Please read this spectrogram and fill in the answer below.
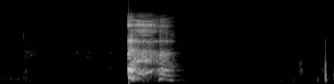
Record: {"cough_length": "3.3 s", "cough_amplitude": 26027, "cough_signal_mean_std_ratio": 0.25, "survey_phase": "beta (2021-08-13 to 2022-03-07)", "age": "45-64", "gender": "Female", "wearing_mask": "No", "symptom_none": true, "smoker_status": "Never smoked", "respiratory_condition_asthma": false, "respiratory_condition_other": false, "recruitment_source": "REACT", "submission_delay": "1 day", "covid_test_method": "RT-qPCR"}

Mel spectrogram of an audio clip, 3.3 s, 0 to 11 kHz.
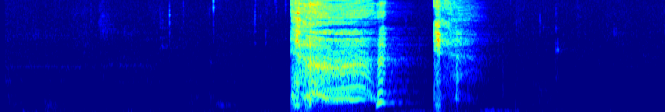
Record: {"cough_length": "3.3 s", "cough_amplitude": 7496, "cough_signal_mean_std_ratio": 0.33, "survey_phase": "beta (2021-08-13 to 2022-03-07)", "age": "45-64", "gender": "Female", "wearing_mask": "No", "symptom_cough_any": true, "symptom_runny_or_blocked_nose": true, "symptom_shortness_of_breath": true, "symptom_abdominal_pain": true, "symptom_fatigue": true, "symptom_fever_high_temperature": true, "symptom_headache": true, "symptom_change_to_sense_of_smell_or_taste": true, "symptom_other": true, "symptom_onset": "4 days", "smoker_status": "Never smoked", "respiratory_condition_asthma": false, "respiratory_condition_other": false, "recruitment_source": "Test and Trace", "submission_delay": "2 days", "covid_test_result": "Positive", "covid_test_method": "RT-qPCR", "covid_ct_value": 20.6, "covid_ct_gene": "ORF1ab gene"}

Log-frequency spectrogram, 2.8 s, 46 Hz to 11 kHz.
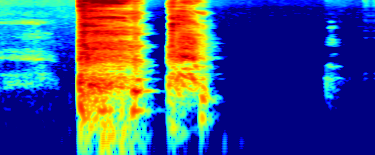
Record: {"cough_length": "2.8 s", "cough_amplitude": 32767, "cough_signal_mean_std_ratio": 0.4, "survey_phase": "alpha (2021-03-01 to 2021-08-12)", "age": "45-64", "gender": "Male", "wearing_mask": "No", "symptom_cough_any": true, "symptom_fatigue": true, "symptom_fever_high_temperature": true, "symptom_change_to_sense_of_smell_or_taste": true, "symptom_loss_of_taste": true, "symptom_onset": "9 days", "smoker_status": "Never smoked", "respiratory_condition_asthma": false, "respiratory_condition_other": false, "recruitment_source": "Test and Trace", "submission_delay": "1 day", "covid_test_result": "Positive", "covid_test_method": "RT-qPCR"}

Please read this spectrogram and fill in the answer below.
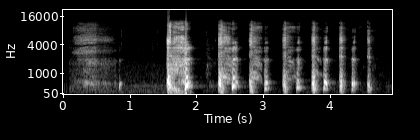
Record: {"cough_length": "4.9 s", "cough_amplitude": 32768, "cough_signal_mean_std_ratio": 0.31, "survey_phase": "beta (2021-08-13 to 2022-03-07)", "age": "18-44", "gender": "Female", "wearing_mask": "No", "symptom_none": true, "smoker_status": "Never smoked", "respiratory_condition_asthma": false, "respiratory_condition_other": false, "recruitment_source": "REACT", "submission_delay": "1 day", "covid_test_result": "Negative", "covid_test_method": "RT-qPCR", "influenza_a_test_result": "Negative", "influenza_b_test_result": "Negative"}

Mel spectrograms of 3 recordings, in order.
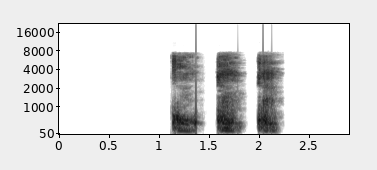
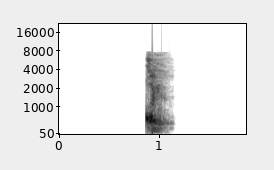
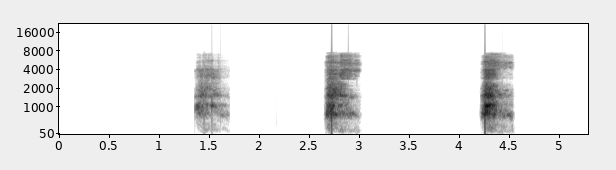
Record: {"three_cough_length": "2.9 s", "three_cough_amplitude": 30339, "three_cough_signal_mean_std_ratio": 0.37, "cough_length": "1.9 s", "cough_amplitude": 26683, "cough_signal_mean_std_ratio": 0.2, "exhalation_length": "5.3 s", "exhalation_amplitude": 24779, "exhalation_signal_mean_std_ratio": 0.19, "survey_phase": "beta (2021-08-13 to 2022-03-07)", "age": "18-44", "gender": "Female", "wearing_mask": "No", "symptom_runny_or_blocked_nose": true, "smoker_status": "Ex-smoker", "respiratory_condition_asthma": false, "respiratory_condition_other": false, "recruitment_source": "Test and Trace", "submission_delay": "2 days", "covid_test_result": "Positive", "covid_test_method": "RT-qPCR", "covid_ct_value": 25.7, "covid_ct_gene": "ORF1ab gene", "covid_ct_mean": 26.2, "covid_viral_load": "2500 copies/ml", "covid_viral_load_category": "Minimal viral load (< 10K copies/ml)"}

